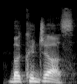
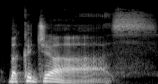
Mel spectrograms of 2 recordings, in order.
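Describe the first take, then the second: First: The word is said with natural, even stress. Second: The word is said with odd, misplaced stress. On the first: The speaker calls it right. "şeklinde telaffuz edilmesi gerekirken" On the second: The speaker calls it wrong. "gibi garip bir tonlamayla, vurguyla bir telaffuz"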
